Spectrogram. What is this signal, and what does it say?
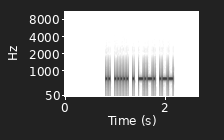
Morse code, heard as a keyed tone, about 40 wpm, 700 Hz. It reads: I5ECW
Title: Call Signs - 40wpm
